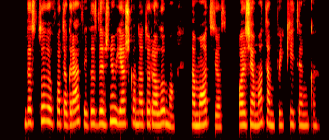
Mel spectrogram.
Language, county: Lithuanian, Kaunas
